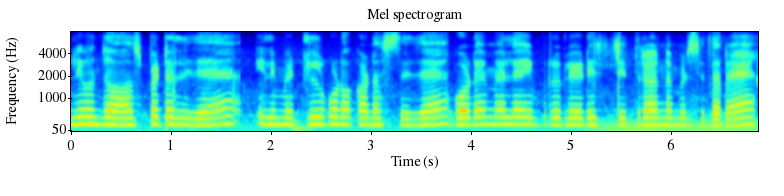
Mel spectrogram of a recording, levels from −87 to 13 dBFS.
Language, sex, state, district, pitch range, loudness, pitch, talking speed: Kannada, female, Karnataka, Dakshina Kannada, 205-220 Hz, -24 LUFS, 210 Hz, 120 wpm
